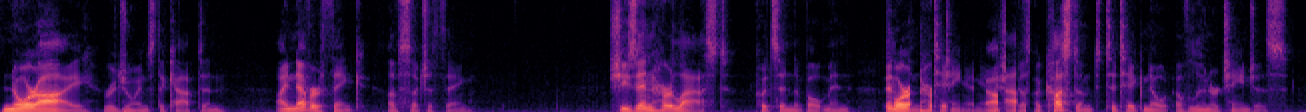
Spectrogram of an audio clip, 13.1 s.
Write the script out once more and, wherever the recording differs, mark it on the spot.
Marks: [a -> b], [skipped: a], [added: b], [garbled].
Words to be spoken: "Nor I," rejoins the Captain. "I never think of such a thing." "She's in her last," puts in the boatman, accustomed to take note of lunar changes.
"Nor I," rejoins the Captain. "I never think of such a thing." "She's in her last," puts in the boatman, [garbled] accustomed to take note of lunar changes.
